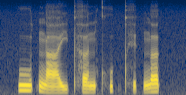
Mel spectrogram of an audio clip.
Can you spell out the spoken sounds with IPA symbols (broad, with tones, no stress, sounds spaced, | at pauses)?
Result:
uː˥ t̚ ŋ aː˨˧ j pʰ ɐ˧ n kʷʰ ɪ˥ k̚ pʰ ɪ˧ k̚ ŋ ɐ˥ k̚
